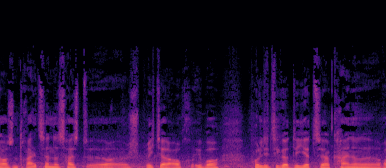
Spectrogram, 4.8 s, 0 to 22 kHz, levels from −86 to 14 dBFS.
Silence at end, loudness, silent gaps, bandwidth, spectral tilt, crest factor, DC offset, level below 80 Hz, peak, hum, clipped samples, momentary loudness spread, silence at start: 0 s; -23 LUFS; none; 12.5 kHz; -6.5 dB/octave; 16 dB; under 0.1%; -54 dBFS; -8 dBFS; none; under 0.1%; 5 LU; 0 s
